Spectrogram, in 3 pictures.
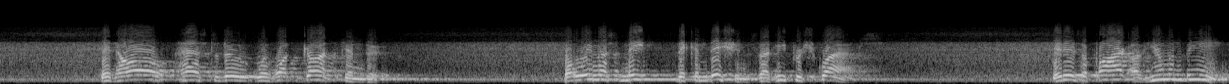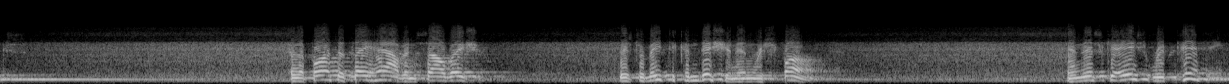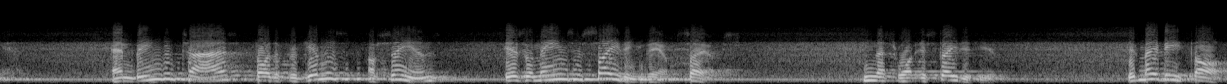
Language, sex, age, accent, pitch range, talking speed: English, male, 60-79, American, 200-235 Hz, 110 wpm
